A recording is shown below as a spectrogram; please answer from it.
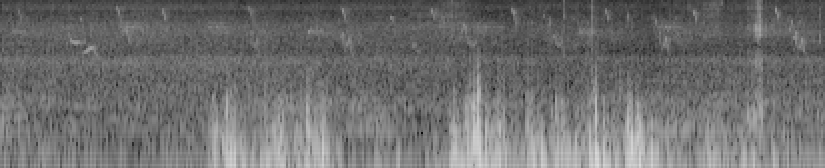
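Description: Wind buffeting the microphone in irregular gusts starting about a second and a half in, with faint bird chirps above it.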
